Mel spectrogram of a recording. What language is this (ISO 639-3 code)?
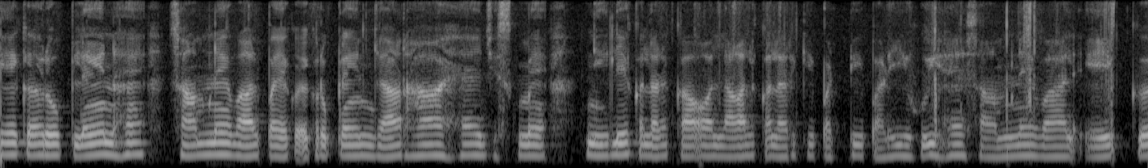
hin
